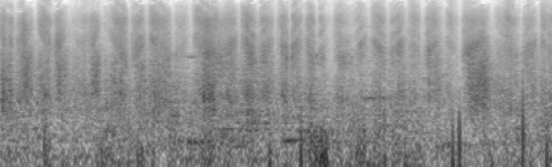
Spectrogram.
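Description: A blackboard duster rubbed across a chalkboard in repeated back-and-forth strokes, wiping the chalk off.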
